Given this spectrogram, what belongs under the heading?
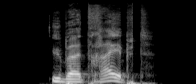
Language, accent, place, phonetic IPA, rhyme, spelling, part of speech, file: German, Germany, Berlin, [yːbɐˈtʁaɪ̯pt], -aɪ̯pt, übertreibt, verb, De-übertreibt.ogg
- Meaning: second-person plural present of übertreiben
